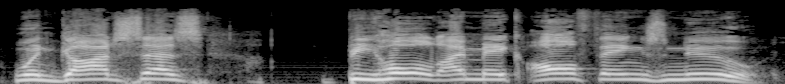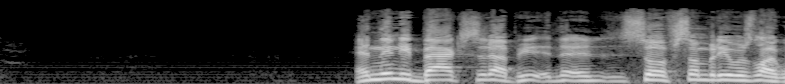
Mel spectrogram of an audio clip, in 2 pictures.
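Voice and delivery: loud, driving sermon voice; full-force preaching. Acted. Pastor stirring the congregation about God's promise, loud and driving. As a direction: preach it to the back row.

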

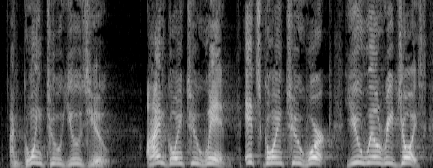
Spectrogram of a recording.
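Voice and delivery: God promising Gideon victory, building loud; rising proclamation. Acted. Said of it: "The same thing".

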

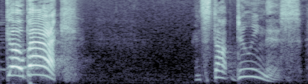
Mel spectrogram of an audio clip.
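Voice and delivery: God pleading with Jacob; God speaking. Pretend. Continuing God's voice.

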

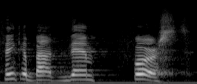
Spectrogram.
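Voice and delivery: loud, driving pulpit preaching; preaching at full force. Acted. Pastor preaching loudly to his church about total commitment. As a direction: press every line home to the congregation.

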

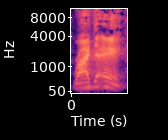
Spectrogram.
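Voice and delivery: loud call. Shown as a demonstration. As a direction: shout the tip "Ride the A." to the bass players. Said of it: "Any bass players here?".

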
